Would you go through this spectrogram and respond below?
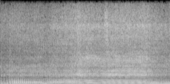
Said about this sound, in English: So you heard me rev up the engine, and I wasn't really accelerating much because the rear tire was spinning, where if I shift up to second gear, or even if I stay in first gear and I use less throttle, I was going about the same speed, but it didn't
